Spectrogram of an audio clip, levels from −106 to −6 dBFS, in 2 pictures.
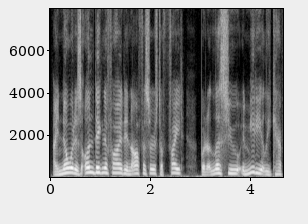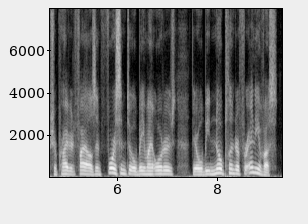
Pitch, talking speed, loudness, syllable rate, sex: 170 Hz, 205 wpm, -18 LUFS, 6.3 syllables/s, male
